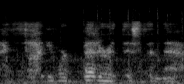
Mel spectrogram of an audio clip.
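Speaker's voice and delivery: breathy, hushed stage whisper. Coltash whispers to Claudia, thinking he is soft: Coltash's loud stage whisper. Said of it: "Coltash will kind of whisper to Claudia".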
